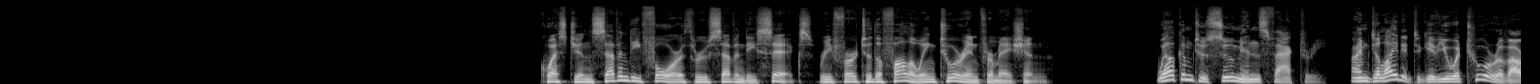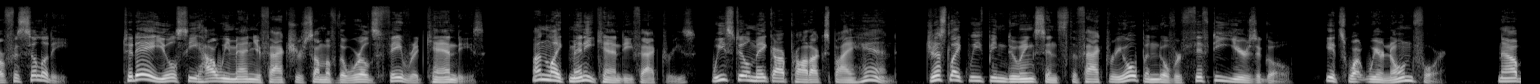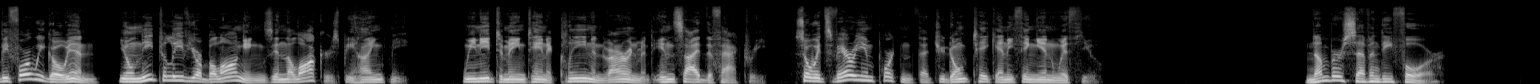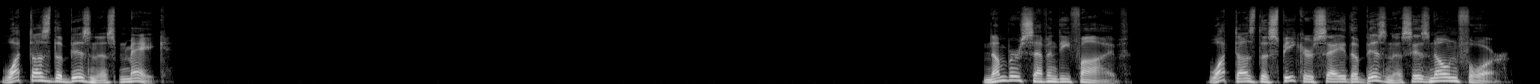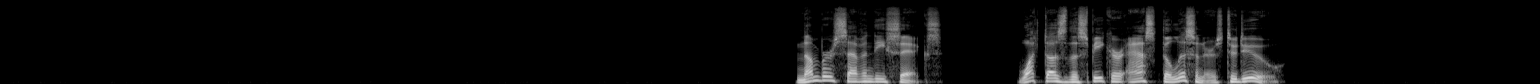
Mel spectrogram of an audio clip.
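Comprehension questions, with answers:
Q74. What does the business make?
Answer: Candy

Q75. What does the speaker say the business is known for?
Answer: Its handmade products

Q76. What does the speaker ask the listeners to do?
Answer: Leave their personal items in a locker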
